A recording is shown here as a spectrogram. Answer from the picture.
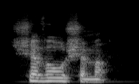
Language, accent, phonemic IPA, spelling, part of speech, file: French, Canada, /ʃə.voʃ.mɑ̃/, chevauchement, noun, LL-Q150 (fra)-chevauchement.wav
- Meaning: overlap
